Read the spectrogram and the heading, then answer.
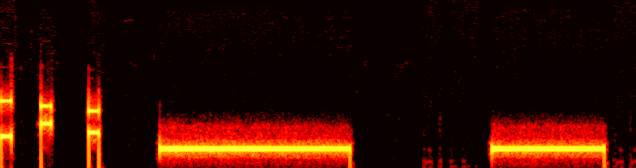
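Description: Three quick two-tone keypad beeps of a phone being dialed, followed by two long, steady, low-pitched ringing tones separated by a silent pause. No one speaks.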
